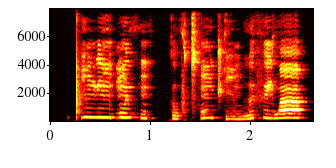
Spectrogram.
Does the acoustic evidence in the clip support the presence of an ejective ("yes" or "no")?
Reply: yes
